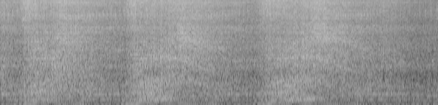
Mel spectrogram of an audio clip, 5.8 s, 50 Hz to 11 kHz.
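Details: 1998 Yamaha Grizzly 600 single-cylinder ATV that wouldn't exceed 10 mph, after a new CDI and fresh fuel and oil: revs climb cleanly to high rpm and drop back twice with no popping or stumbling; owner thinks it might be fixed.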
